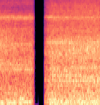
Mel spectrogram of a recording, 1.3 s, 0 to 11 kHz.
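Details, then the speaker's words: 2008 Toyota Prius after fixing no-start, no-dash-lights fault (repeatedly blowing fuse, new part installed, inverter coolant refilled); even engine hum with a brief dropout, starts and runs normally. "All right, now the engine got started and good to go."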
